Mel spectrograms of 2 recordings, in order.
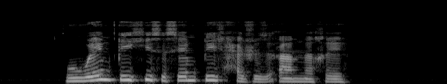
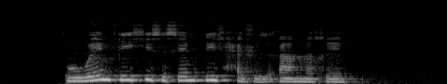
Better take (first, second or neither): first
